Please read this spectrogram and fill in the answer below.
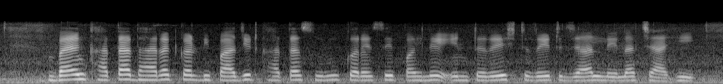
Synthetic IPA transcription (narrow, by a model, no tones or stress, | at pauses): bɛ̃ːŋkʰːaːt̪ad̪ʱaːɾəkːəɾɖɪpaːd͡ʒɪʈkʰaːt̪asʊɾukəɾesepəɦɪleɪ̃ɳʈəɾesʈɾeːʈd͡ʒaːnleːnat͡ʃaːɦiː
